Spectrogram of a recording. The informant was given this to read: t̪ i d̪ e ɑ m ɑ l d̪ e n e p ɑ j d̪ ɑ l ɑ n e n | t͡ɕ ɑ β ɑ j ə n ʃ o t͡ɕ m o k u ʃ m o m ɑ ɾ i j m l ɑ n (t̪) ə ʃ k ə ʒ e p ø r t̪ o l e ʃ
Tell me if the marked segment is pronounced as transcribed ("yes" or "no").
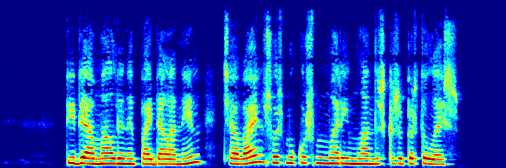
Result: no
